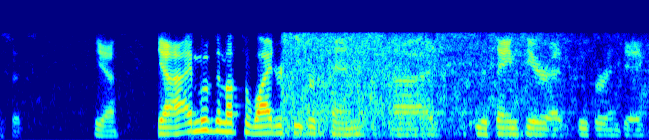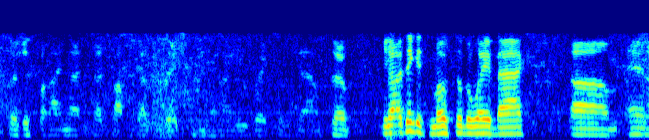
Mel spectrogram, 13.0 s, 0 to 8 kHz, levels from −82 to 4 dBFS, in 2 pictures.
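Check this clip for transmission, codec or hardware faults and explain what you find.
Three kinds of fault are audible: noise suppressor artifacts throughout, AMR bit errors in three bursts, and two places where the noise suppressor cuts into the speech.

Noise suppressor artifacts run through the whole clip. The suppressor lowers the bands it judges to be steady noise, frame by frame, by about 20 dB. The room noise, which rises around 3 s, sinks between phrases and swells under speech.

AMR bit errors occur at 4.18 to 4.37 s, 7.94 to 8.30 s and 10.36 to 10.50 s. Flipped, weakly protected bits in the AMR-NB frames misplace excitation pulses and skew pitch and gain detail. Pitch and level roughly hold, but the sound turns hoarse and gargly, worst in the last, heavier burst.

Speech cut by the noise suppressor occurs at 4.61 to 4.76 s, dropping up to about 11 dB, and from 12.55 s to the end, up to about 18 dB. 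The suppressor mistakes quiet speech for noise and turns it down, so those stretches sound swallowed and faint.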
